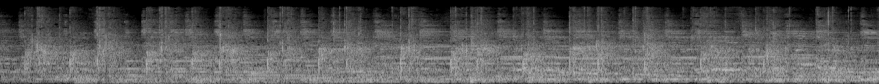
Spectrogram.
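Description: Two acoustic guitars strumming a rhythmic tune, with hand claps keeping a steady beat.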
